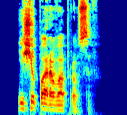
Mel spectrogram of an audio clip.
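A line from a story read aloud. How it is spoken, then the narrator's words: Even level tone. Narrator (Russian): ровным тоном произнес Страйк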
